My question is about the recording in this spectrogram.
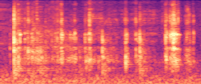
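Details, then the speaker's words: Polaris pool cleaner backup valve after fixing a stuck gear by pushing the small wheel back down onto its bar: light, irregular ratcheting clicks from small turning gears, no jamming or grinding; gears turning freely. "problem solved okay it's fixed you can hear the gear in there turning"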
